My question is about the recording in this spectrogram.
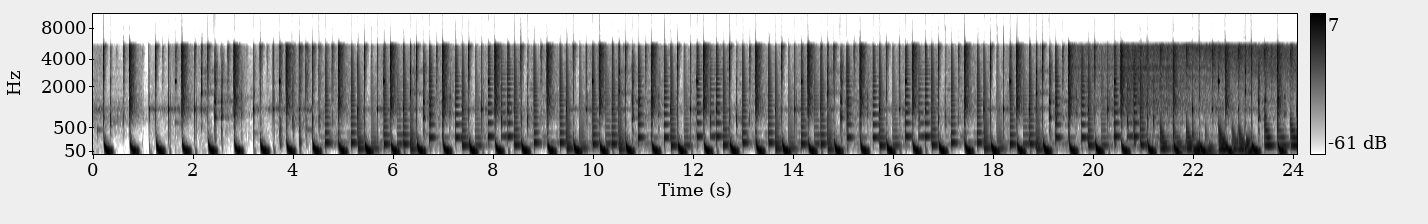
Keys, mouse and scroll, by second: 1.6 click, 1.6 click, 1.9 Delete, 3.2 click, 3.9 scroll up 1, 4.9 right click, 5.8 click, 7.0 click, 7.8 click, 9.9 click, 11.2 click, 11.6 click, 12.1 click, 13.3 scroll down 1, 14.8 click, 14.9 double click, 15.1 double click, 15.6 double click, 17.8 click, 18.9 right click, 19.7 click, 21.3 click, 21.3 click, 22.0 click, 23.9 click.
